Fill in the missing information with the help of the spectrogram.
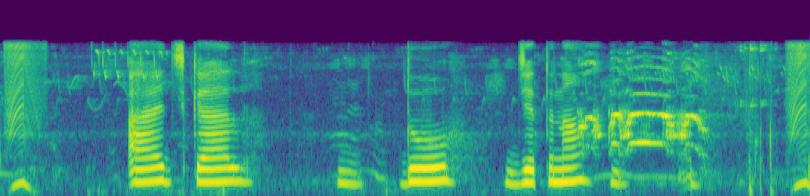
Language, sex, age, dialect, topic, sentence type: Chhattisgarhi, female, 25-30, Northern/Bhandar, banking, statement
